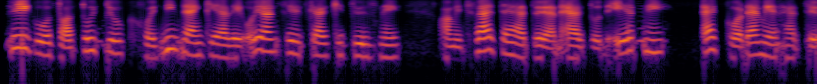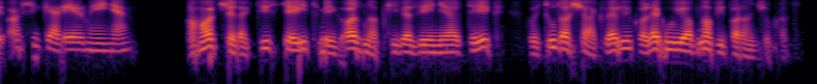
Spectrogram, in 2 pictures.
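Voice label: speech CODEC2 2400 bps, Hungarian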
